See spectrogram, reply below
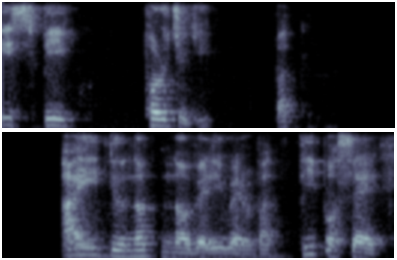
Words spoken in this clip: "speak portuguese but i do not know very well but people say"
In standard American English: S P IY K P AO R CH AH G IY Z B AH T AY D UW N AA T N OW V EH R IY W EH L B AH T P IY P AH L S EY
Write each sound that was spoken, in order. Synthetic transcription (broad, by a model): S P IY K P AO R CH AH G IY B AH T AY D UW N AA T N OW V EH R IY W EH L B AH T P IY P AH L S EY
